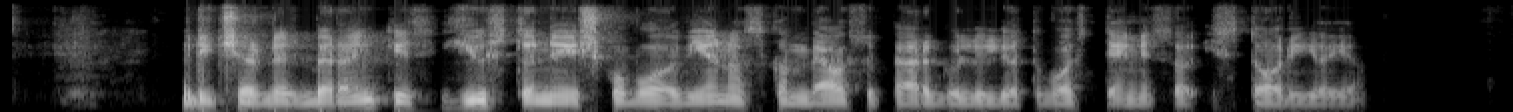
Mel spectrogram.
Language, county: Lithuanian, Vilnius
